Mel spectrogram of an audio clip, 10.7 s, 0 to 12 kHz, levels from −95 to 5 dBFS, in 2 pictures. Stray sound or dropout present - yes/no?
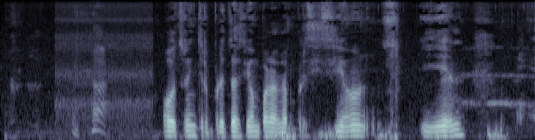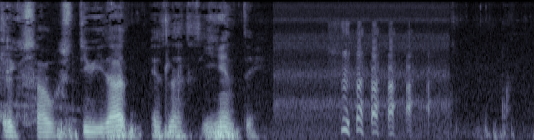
yes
